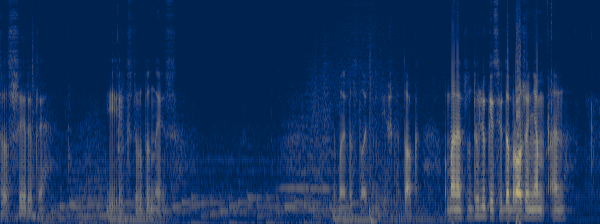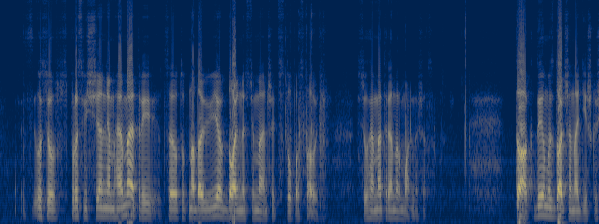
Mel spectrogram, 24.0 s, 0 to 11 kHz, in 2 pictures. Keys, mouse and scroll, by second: 2.4 e, 11.0 n, 18.1 KP_0.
